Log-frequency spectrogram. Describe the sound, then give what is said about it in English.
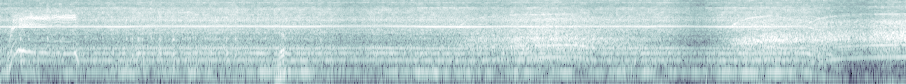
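A meat-processing machine whirs loudly and steadily, its blade briefly snagging and grinding on a bit of bone before the motor settles back into its constant drone. “That was a bit of bone that got caught in the blade.”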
